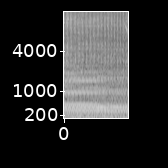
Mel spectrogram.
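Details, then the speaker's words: Steady loud motor hum from an individual battery-powered portable suction device (aspirator) switched on in a casualty-evacuation pickup, used for facial wounds to clear fluids, blood and saliva from the mouth and airway. "включаю його він він не підключається до ніяких тут приладів спеціальних тому що в нього є батарейка зараз почне гучно"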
